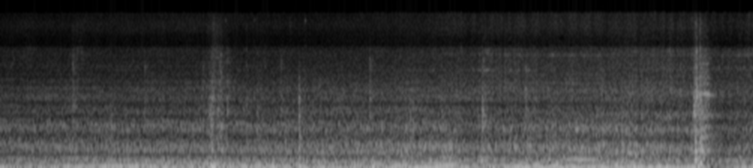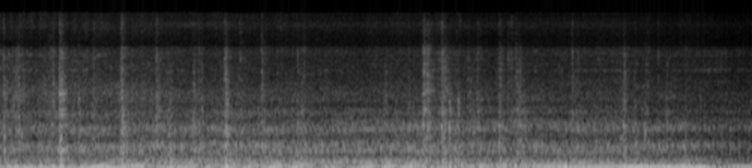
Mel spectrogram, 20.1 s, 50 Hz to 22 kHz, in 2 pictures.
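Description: JCB 3DX backhoe loader's diesel engine running under work, its note shifting several times as the machine drives and works its loader bucket. Occasional sharp metallic clanks, the loudest about halfway through.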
